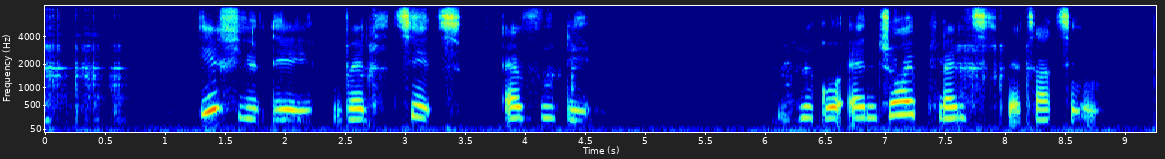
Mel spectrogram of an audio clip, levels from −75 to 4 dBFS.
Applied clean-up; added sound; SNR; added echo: neural diffusion model UNIVERSE++.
